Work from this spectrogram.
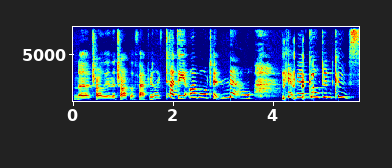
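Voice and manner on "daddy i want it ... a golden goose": very high spoiled-brat voice. Joking about a video's spoiled rich kid vibes: Veruca Salt voice. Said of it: "Veruca Salt vibes".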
